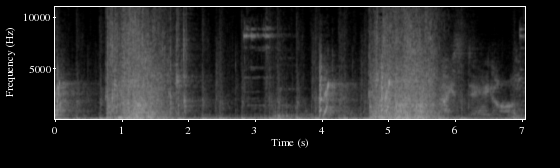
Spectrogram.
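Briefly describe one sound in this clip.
Blades slash and strike in quick bursts.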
